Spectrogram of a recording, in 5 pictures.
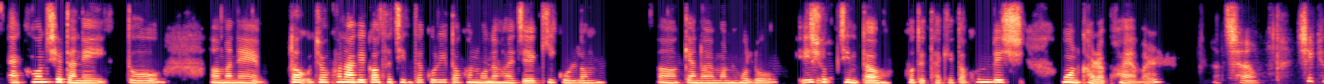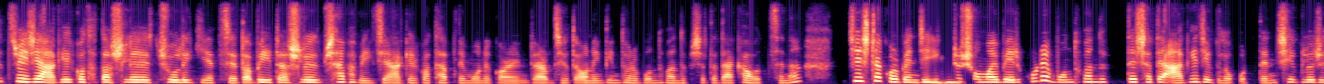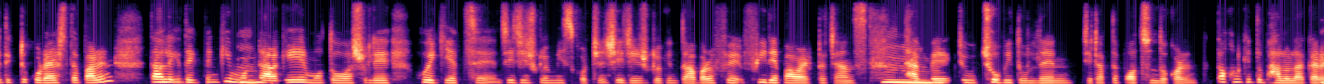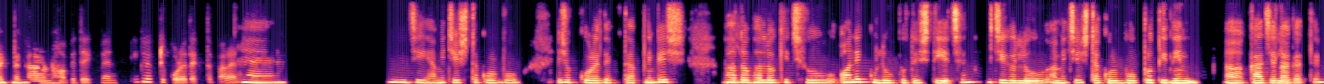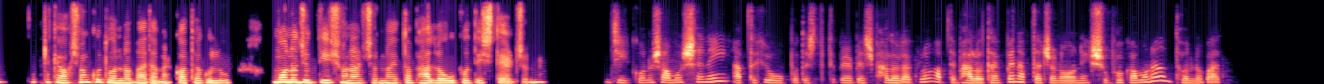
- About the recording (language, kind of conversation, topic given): Bengali, advice, দীর্ঘদিন কাজের চাপের কারণে কি আপনি মানসিক ও শারীরিকভাবে অতিরিক্ত ক্লান্তি অনুভব করছেন?
- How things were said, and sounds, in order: none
